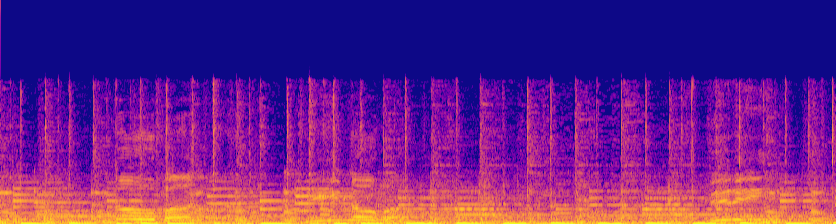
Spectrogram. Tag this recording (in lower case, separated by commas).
music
